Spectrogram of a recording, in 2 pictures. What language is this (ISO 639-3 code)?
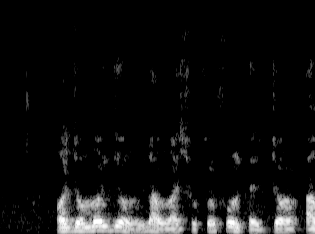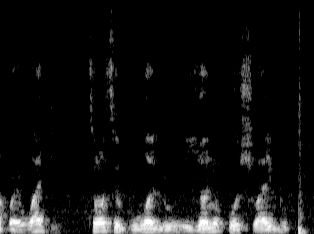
yor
